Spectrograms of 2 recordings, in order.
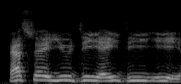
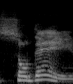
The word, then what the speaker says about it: saudade: So I used to think it said soldade or soldade or something, but it's pronounced saudade, and it's a Portuguese word.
